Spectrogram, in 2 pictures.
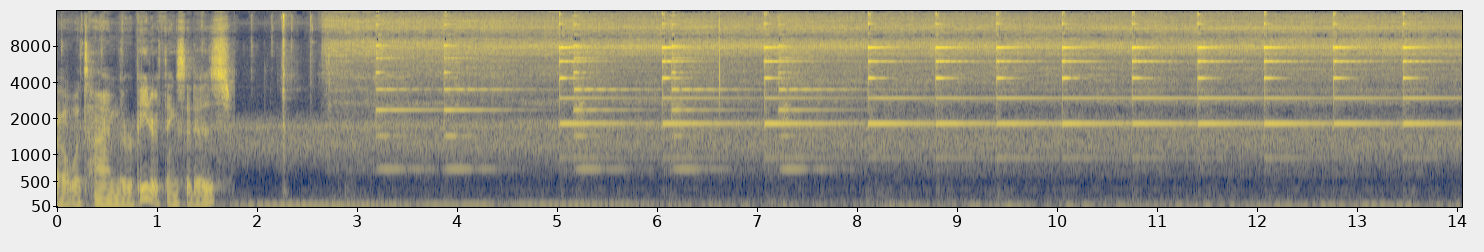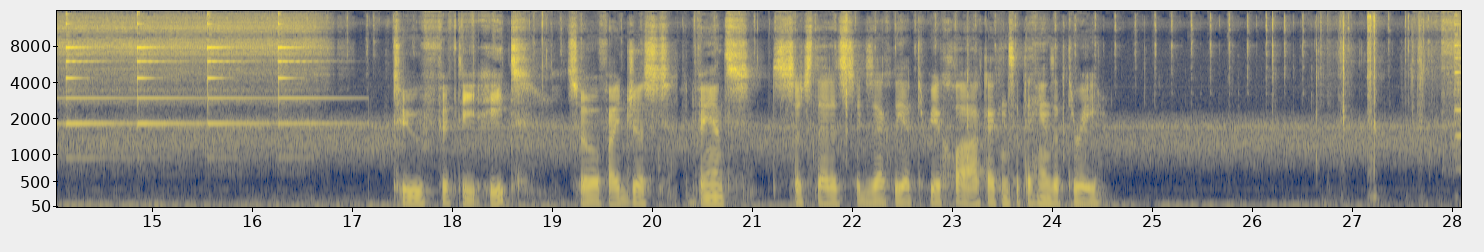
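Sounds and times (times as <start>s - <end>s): pocket watch chiming: 0.9s - 20.8s, 25.8s - 28.0s.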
